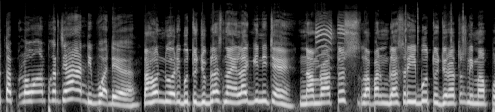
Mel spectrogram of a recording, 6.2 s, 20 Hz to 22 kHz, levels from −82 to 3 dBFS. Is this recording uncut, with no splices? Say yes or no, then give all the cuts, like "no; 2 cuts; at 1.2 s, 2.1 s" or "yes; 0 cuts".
yes; 0 cuts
